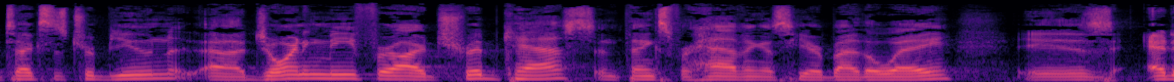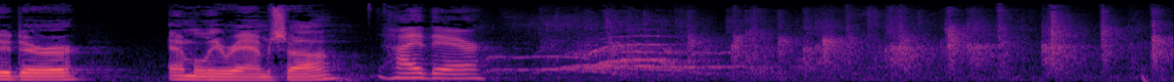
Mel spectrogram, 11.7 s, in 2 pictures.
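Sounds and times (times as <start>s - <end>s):
speech: 0.0s - 8.4s
audience applause: 8.5s - 11.7s.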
